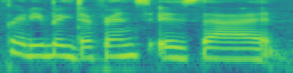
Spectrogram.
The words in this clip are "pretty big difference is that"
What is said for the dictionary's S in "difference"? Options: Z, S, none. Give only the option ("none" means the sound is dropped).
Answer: S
